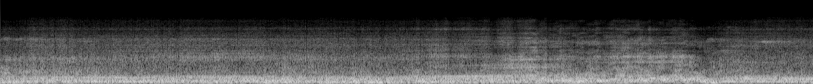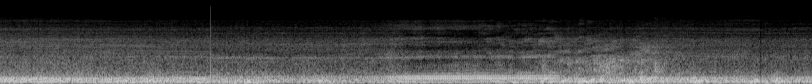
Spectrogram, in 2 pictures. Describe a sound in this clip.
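A motorcycle engine hums steadily and changes pitch as the rider shifts and accelerates.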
